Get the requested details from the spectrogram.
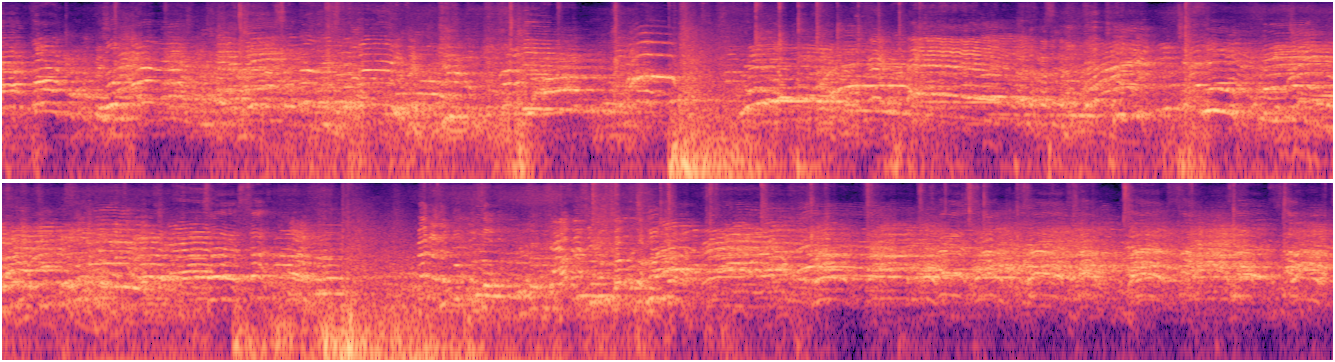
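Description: A crowd of men and women shouts and cheers.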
